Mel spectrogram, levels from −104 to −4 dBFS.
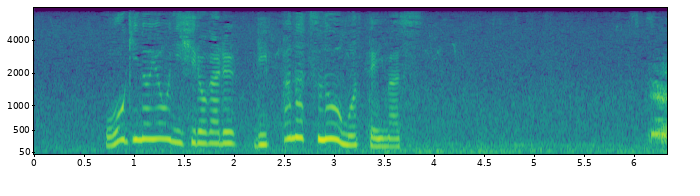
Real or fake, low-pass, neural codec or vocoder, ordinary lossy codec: real; 7.2 kHz; none; AAC, 32 kbps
